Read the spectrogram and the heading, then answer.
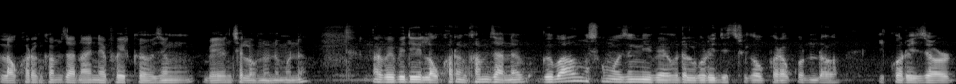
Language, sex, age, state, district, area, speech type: Bodo, male, 18-30, Assam, Udalguri, urban, spontaneous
